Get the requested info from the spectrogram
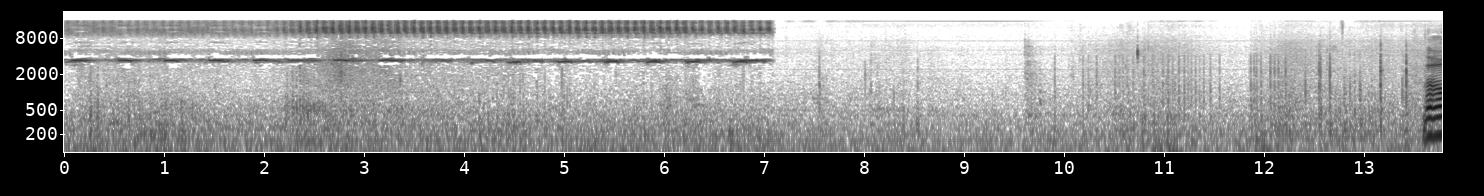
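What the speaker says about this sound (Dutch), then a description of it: "Het gezang van de krekel." A cricket sings a steady, shrill chirping song up close for about seven seconds, then stops abruptly, leaving quiet room noise with faint rustles.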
